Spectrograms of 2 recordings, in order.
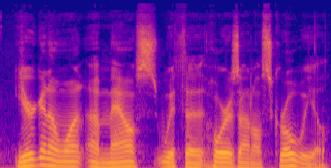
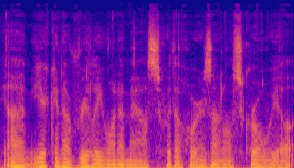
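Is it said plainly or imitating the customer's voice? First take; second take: plainly; imitating. First: It is said in a plain, ordinary voice. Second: It imitates the customer's voice and manner.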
